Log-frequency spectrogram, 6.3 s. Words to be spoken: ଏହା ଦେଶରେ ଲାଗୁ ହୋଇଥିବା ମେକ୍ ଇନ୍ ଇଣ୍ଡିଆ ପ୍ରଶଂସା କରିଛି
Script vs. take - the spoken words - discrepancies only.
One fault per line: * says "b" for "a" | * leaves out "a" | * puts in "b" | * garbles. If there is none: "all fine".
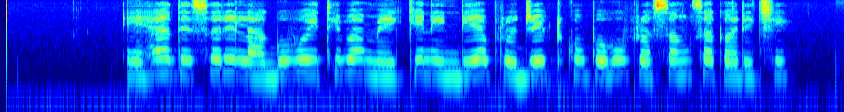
* puts in "ପ୍ରୋଜେକ୍ଟକୁ ବହୁ"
